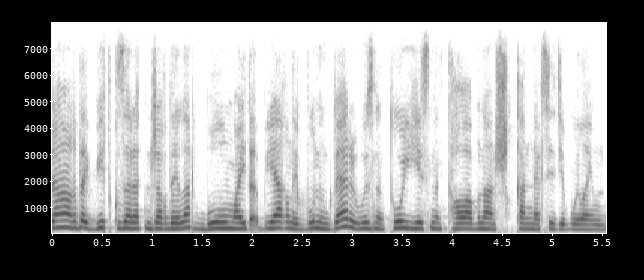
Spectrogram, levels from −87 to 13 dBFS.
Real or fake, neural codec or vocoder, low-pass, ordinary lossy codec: fake; codec, 16 kHz, 4 kbps, X-Codec, WavLM features, trained on Multilingual LibriSpeech; 7.2 kHz; Opus, 16 kbps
